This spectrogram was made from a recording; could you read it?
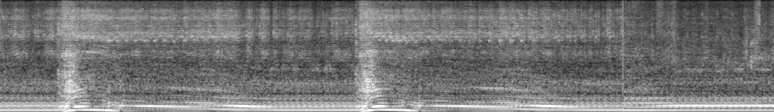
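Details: Nissan Altima that wouldn't start, running after fuel pump work and battery fix: engine catches and revs cleanly twice, falling smoothly back to a steady even idle; runs normally.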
